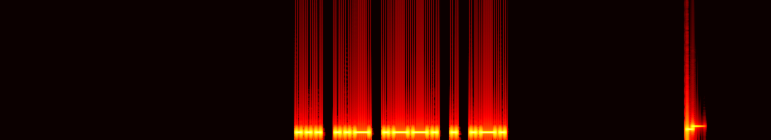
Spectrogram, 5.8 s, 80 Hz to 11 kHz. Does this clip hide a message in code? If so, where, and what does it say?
Yes: Morse code from 2.2 to 3.8 s, heard as a keyed tone, about 34 wpm, 690 Hz. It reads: SUPER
